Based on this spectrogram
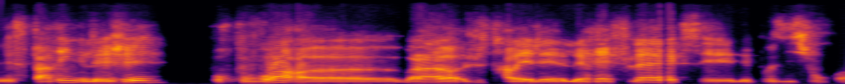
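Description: Speaking at a fairly slow pace, a man has an unremarkable speaking voice at medium pitch. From southern France, Avignon. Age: 30s. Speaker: Brazilian jiu-jitsu instructor. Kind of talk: casual interview.

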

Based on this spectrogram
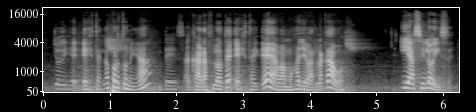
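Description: Using a normal speaking voice, a woman talks at a fairly quick pace and medium pitch, her intonation lively and her loudness swinging widely. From Venezuela, Miranda state. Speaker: mother and small business owner. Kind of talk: interview. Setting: restaurant.

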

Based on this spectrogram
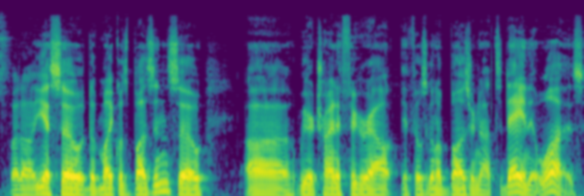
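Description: A man with an American accent and an unremarkable speaking voice, at a medium pitch and fairly quick pace with ordinary pitch variation, on a very clean recording with a silent background. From Maryland, Baltimore area. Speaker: podcast co-host. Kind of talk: casual chat.

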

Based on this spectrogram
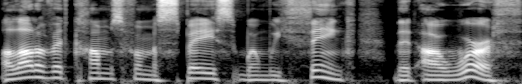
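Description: In a very clean recording with a silent background, a man with a Belgian accent speaks at a moderate pace, his bright, sharp tone carrying lively intonation. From Belgium. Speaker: rabbi and podcast host. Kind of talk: scripted-style podcast introduction monologue.

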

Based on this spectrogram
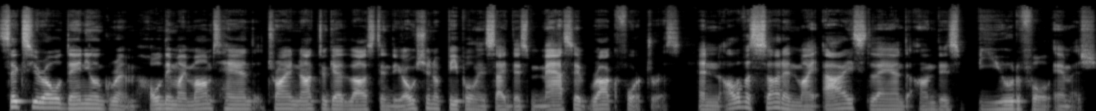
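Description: A man with a Cuban accent and a fairly low pitch talks at a moderate pace with ordinary pitch variation and hardly any pauses, on a very clean recording with a silent background. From Cuba, Havana. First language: Spanish. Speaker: podcast host and comic book publisher. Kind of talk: scripted narration. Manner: animated.

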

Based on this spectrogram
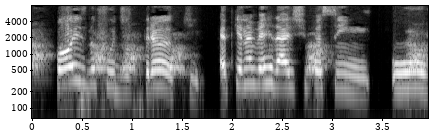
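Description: The woman's voice sits high in pitch. She talks at a very slow pace. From Brazil, Belo Horizonte. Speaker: engineer turned entrepreneur. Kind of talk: interview. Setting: video call.

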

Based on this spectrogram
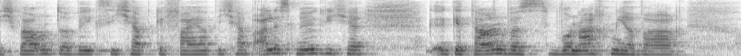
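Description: Fairly even intonation and a moderate pace in a woman's voice of medium pitch. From South Tyrol, Italy. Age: 40s. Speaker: entrepreneur and beekeeper. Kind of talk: interview.

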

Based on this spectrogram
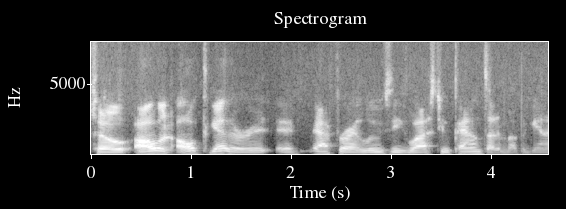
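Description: A man talks in a normal speaking voice at a moderate pace. His pitch is medium, with ordinary pitch variation. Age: 40s. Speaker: podcast host. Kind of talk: casual chat.

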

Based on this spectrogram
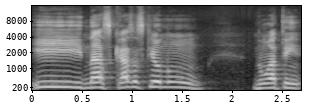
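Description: A man with a high pitch is heard on a very clean recording with a silent background. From São Paulo, Brazil. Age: 40s. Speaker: dog trainer. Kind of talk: storytelling monologue.

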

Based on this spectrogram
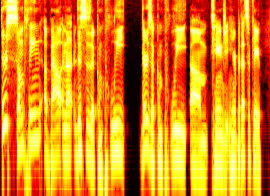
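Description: Music in the background beneath a man with an American accent, fairly high in pitch and fairly quick, with lively intonation, very even loudness and a dry, close sound with no echo. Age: 40s. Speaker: videographer and photographer. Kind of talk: casual chat. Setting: studio.

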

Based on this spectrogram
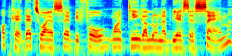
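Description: The man's voice sits fairly high in pitch. It rises and falls an ordinary amount. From Italy. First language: Italian. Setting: church.

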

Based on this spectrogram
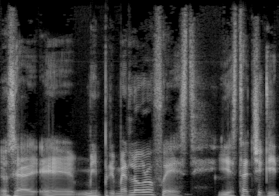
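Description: A man with a Mexican accent speaks with lively intonation. The recording is very clean with a silent background and a dry, close sound with no echo. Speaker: comedy podcast co-host. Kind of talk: casual chat.

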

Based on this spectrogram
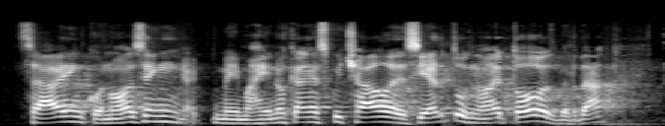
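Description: Against audible room echo, a man with a fairly high pitch speaks at a moderate pace with ordinary pitch variation. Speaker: rapper and barber. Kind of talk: interview.

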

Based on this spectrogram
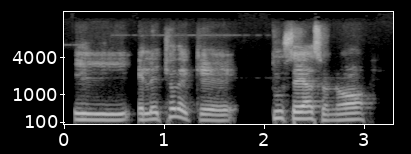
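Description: With a Mexican accent, the voice has a dark, mellow tone, fairly even intonation and a dry, close sound with no echo. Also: man. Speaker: podcast co-host. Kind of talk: casual chat. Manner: halting.

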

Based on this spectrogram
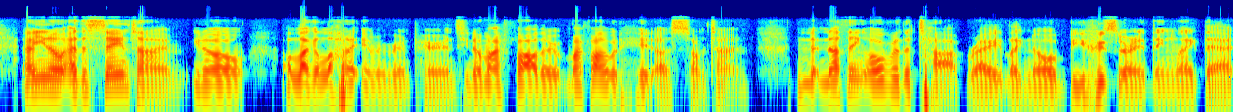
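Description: A very fast pace with lively intonation. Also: man. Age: 20s. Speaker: podcast host. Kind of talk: solo reflective monologue. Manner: halting, many filler words.

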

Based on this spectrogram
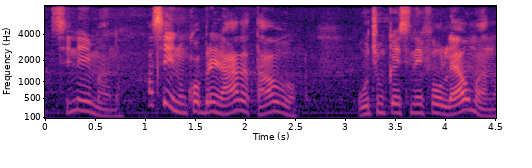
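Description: Audible room echo surrounds the recording. A man talks at a very fast pace. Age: 20s. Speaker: tattoo artist. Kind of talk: casual chat.

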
